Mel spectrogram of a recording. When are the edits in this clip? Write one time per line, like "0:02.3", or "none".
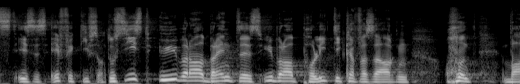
0:01.0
